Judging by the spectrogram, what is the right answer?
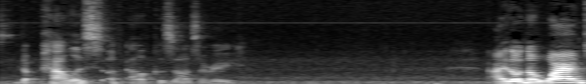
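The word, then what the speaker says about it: Alcazarzaray: That is actually how you pronounce the place. The Palace of Alcazarzare.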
